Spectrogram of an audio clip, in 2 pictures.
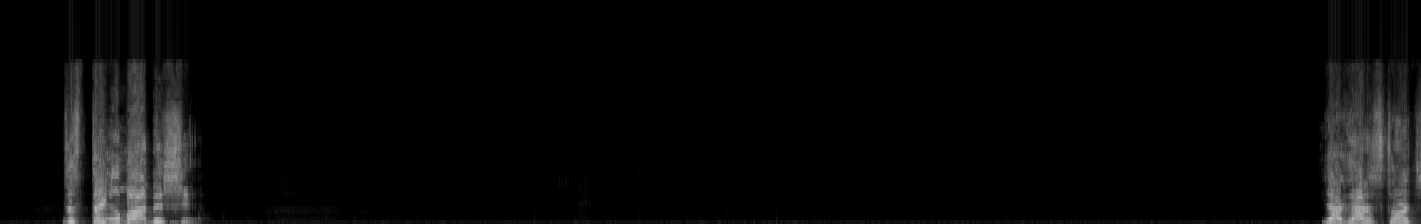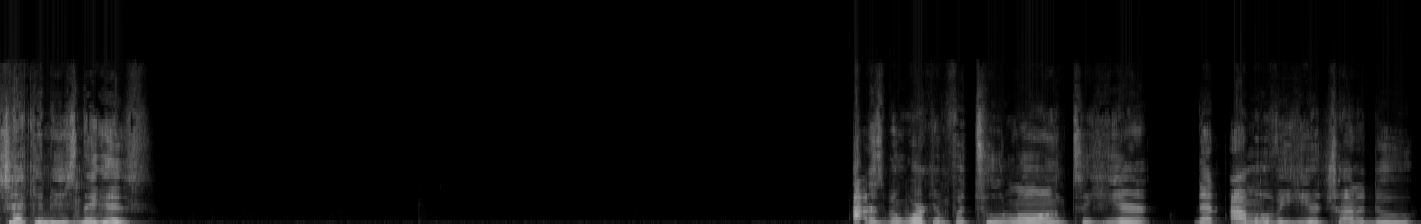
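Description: A man talks with animation close to a microphone, in bursts with pauses.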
